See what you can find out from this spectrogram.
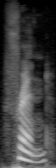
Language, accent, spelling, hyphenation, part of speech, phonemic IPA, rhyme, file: English, General American, friend, friend, noun / verb, /fɹɛnd/, -ɛnd, En-us-friend.ogg
- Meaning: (noun) 1. A person, typically someone other than a family member, spouse or lover, whose company one enjoys and towards whom one feels affection 2. An associate who provides assistance; patron, mentor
